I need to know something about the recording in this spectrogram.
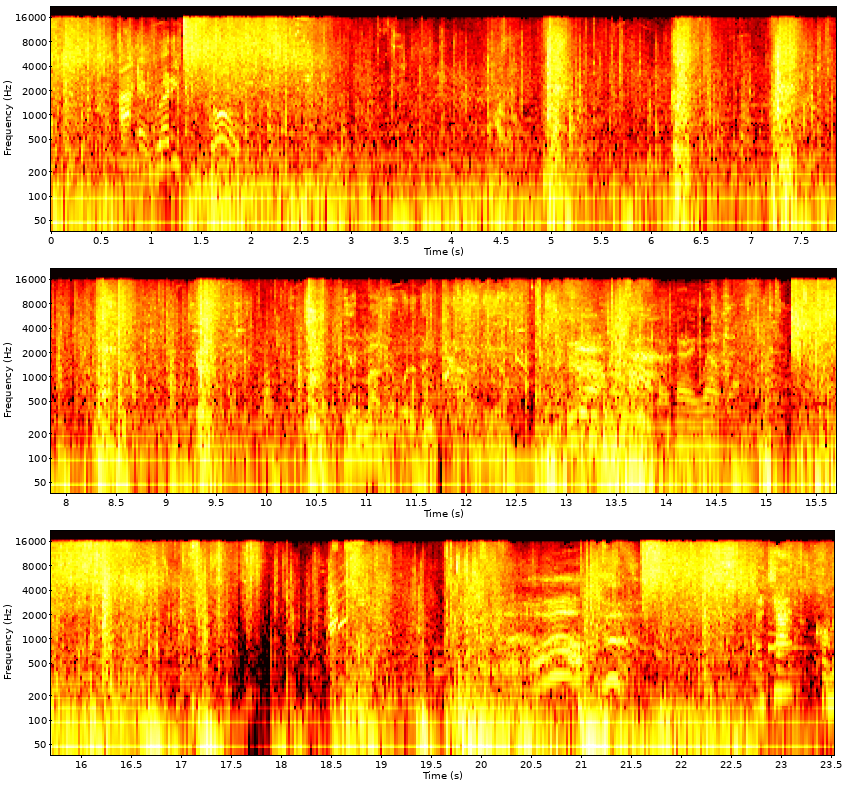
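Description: Footsteps thud on wooden floors.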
